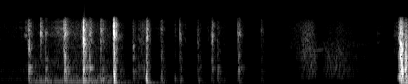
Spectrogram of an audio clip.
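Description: Typing on a computer keyboard: a quick run of keystrokes in the first second, then a few scattered taps.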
